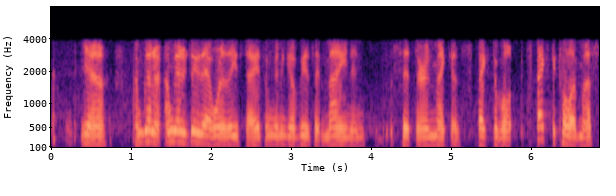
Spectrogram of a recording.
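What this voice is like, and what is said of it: Usual voice. Nothing is said of it.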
